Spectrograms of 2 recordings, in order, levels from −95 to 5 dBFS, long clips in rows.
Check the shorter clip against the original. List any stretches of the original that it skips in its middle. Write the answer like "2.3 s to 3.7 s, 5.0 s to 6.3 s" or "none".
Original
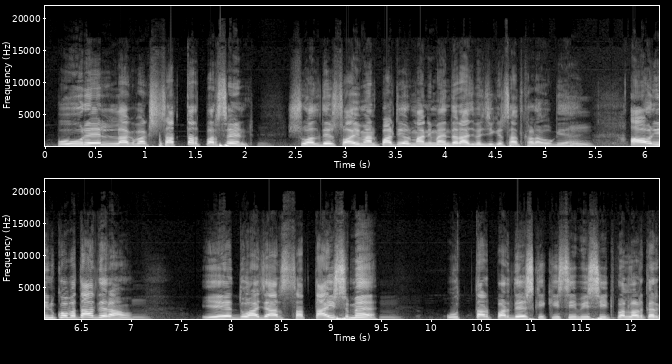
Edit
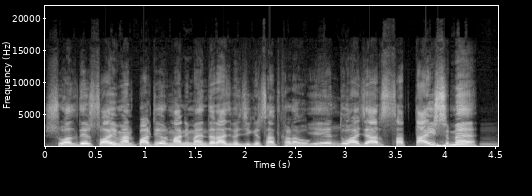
5.2 s to 7.9 s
